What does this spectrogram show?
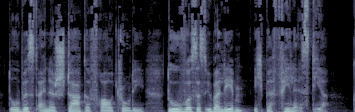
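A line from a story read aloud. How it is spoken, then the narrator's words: Soft growl, no harshness. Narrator (German): knurrte, aber von seiner üblichen Härte war nichts zu spüren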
